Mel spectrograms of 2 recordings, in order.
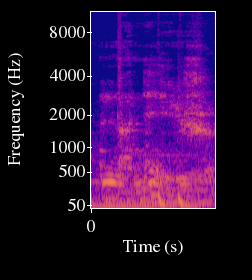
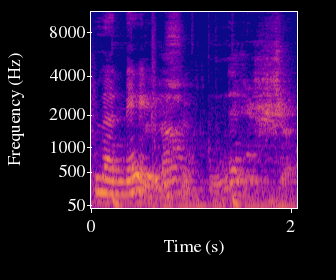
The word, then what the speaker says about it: Laneige: I use the Water Bank Eye Gel by Laneige. Okay, I'm just gonna Google how you pronounce this. From French, Laneige. Laneige. Okay, so it's called Laneige, and I was almost correct about the pronunciation.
